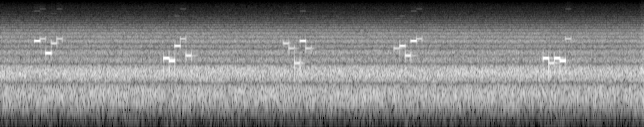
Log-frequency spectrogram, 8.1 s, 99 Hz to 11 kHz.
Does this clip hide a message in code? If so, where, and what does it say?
Yes: five-tone selective call (ZVEI) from 0.4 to 7.1 s, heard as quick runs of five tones, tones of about 70 ms, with radio hiss and a squelch burst at the end. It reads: 00599 32884 97107 78400 31322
